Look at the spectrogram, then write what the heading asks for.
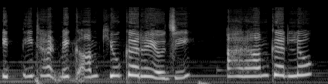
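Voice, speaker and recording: A woman's voice: extremely high pitch, moderate pace, faint music behind, voice pushed up. A woman voicing an anxious, pleading young village wife and mother in a cartoon story. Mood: worried.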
